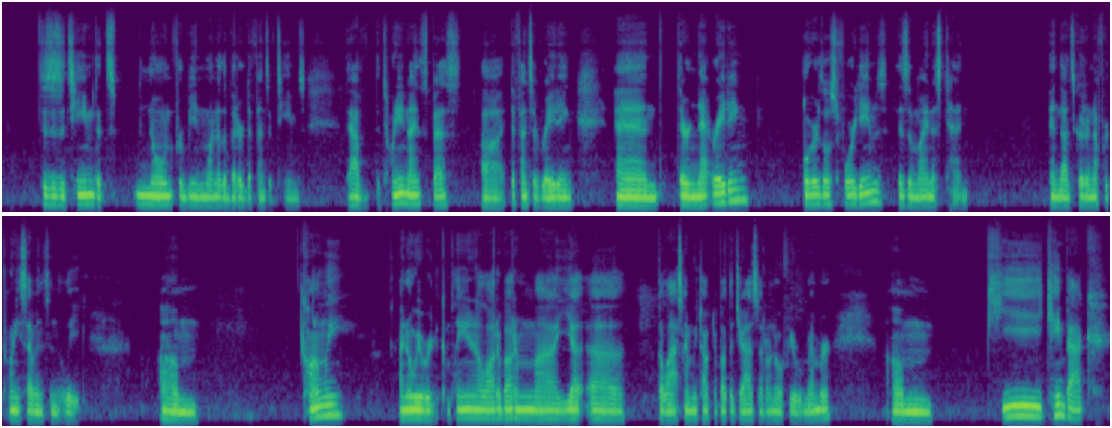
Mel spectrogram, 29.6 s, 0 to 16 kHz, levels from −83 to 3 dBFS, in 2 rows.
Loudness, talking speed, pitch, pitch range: -21 LUFS, 150 wpm, 95 Hz, 90-105 Hz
